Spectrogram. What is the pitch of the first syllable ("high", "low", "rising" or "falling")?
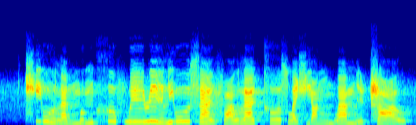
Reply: falling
